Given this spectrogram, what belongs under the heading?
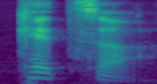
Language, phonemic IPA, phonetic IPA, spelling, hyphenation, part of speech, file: German, /ˈkɛtsəʁ/, [ˈkɛ.t͡sɐ], Ketzer, Ket‧zer, noun, De-Ketzer.ogg
- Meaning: heretic (male or of unspecified gender)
